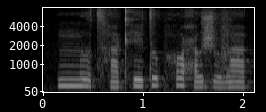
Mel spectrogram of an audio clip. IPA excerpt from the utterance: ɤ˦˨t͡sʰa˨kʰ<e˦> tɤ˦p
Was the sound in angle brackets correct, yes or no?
yes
